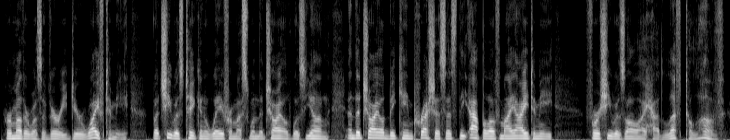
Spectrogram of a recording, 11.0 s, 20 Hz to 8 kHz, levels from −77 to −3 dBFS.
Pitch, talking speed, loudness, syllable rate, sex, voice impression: 130 Hz, 235 wpm, -18 LUFS, 5.3 syllables/s, male, very masculine, old, very thick, slightly tensed, slightly powerful, bright, slightly hard, slightly muffled, fluent, slightly raspy, cool, intellectual, very sincere, very calm, very mature, very friendly, reassuring, unique, slightly elegant, wild, lively, kind, slightly intense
